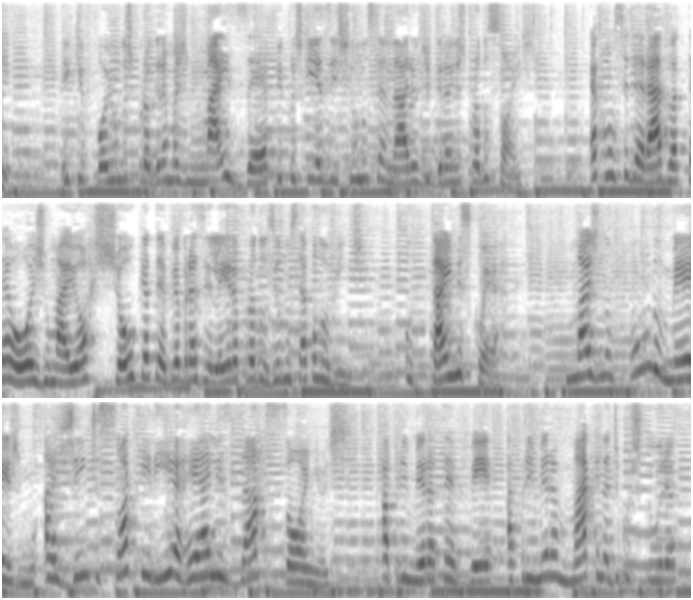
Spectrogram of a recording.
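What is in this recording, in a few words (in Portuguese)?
Português - Brasileiro, Sotaque Carioca Institucional, Voz Jovem, Feminino; Sotaque Carioca Institucional TELERIO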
